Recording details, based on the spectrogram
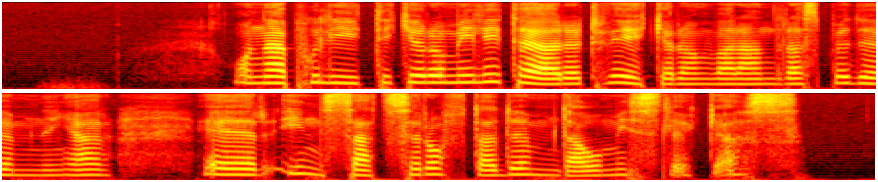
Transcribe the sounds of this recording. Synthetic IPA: ɔnæɾpʰʊliːt̪ɪkəɾɔmɪlɪt̪ʰæːɾəʈʰveːkaɾɔmvaɾand̪ɾasbɛd̪œmnɪŋaɾæɾɪnsat̪səɾɔft̪ad̪œmd̪aɔmɪslʏkːas

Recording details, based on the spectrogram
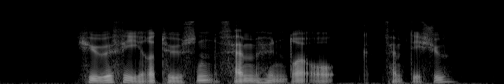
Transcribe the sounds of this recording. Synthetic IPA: çʉːəfiːʁət̪ʰʉːsn̩fɛmɦʉnd̪ʁə̰ʔo̰ːfɛmt̪ɪʃʉː

